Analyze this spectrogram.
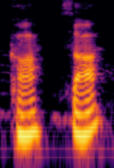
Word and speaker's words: casa: I thought so because casa, right? Casa? Za. Z. Oh, Casa. S is Z. Unless it's two S's, then it's sa.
